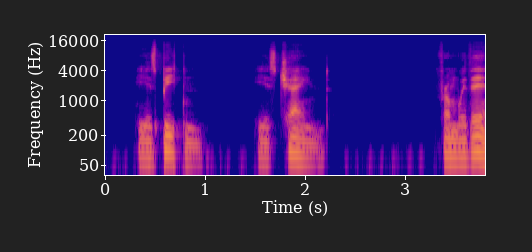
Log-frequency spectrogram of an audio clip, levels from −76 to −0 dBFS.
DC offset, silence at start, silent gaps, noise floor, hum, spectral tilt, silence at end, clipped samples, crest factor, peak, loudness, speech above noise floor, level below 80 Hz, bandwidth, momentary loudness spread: under 0.1%; 0.3 s; none; -71 dBFS; none; -3.5 dB/octave; 0 s; under 0.1%; 24 dB; -10 dBFS; -31 LUFS; 40 dB; -50 dBFS; 16 kHz; 17 LU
